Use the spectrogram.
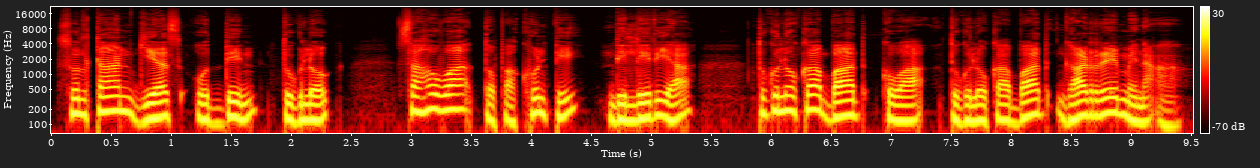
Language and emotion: Santali, neutral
